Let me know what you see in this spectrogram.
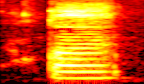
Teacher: The qaf really came from the back of the throat.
